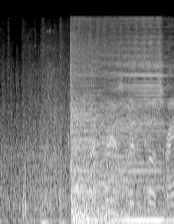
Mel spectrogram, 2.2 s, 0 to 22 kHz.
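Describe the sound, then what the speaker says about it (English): Vepr shotgun combo firing in the video game World War 3 during a Moscow team deathmatch: after a short, quieter lead-in, a sudden loud blast of gunfire erupts and carries on as heavy, sustained combat noise. "this Vepr shotgun combo is good"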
